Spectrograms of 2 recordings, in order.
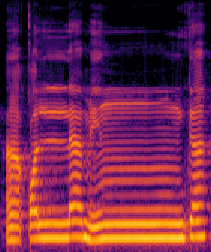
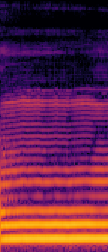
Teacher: نون ساکن کے بعد کاف آ رہا ہے، یہاں پر بھی اخفا ہوگا اور کاف باریک ادا کریں گے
